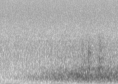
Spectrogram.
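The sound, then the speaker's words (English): Steady rain hisses continuously, swelling slightly louder over the short stretch, with a deep low rumble beneath it like thunder. No one speaks. “It's raining.”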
